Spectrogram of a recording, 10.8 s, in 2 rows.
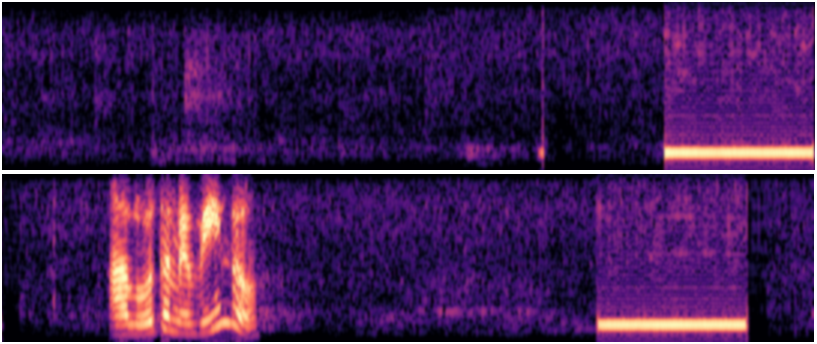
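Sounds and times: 
faint noise: 0.0s - 10.8s
electronic telephone hold tone during a call: 4.4s - 5.4s, 9.4s - 10.4s
speech: 6.2s - 7.2s.

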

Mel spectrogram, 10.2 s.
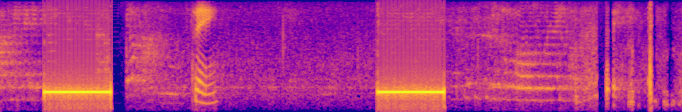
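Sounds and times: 
telephone line beep as a call is placed from a caixinha: 0.7s - 1.7s, 5.7s - 6.7s
speech: 2.9s - 3.4s.

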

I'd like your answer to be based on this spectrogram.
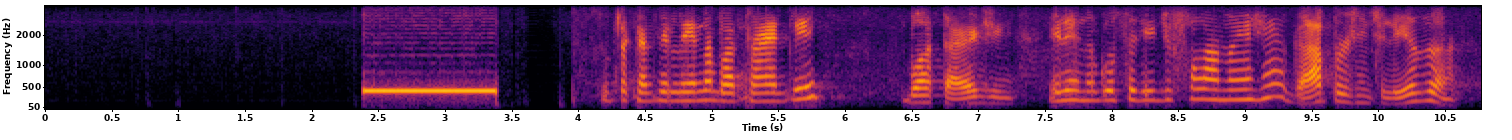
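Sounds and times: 
telephone tone during call transfer: 2.4s - 3.4s
speech: 4.3s - 10.7s.

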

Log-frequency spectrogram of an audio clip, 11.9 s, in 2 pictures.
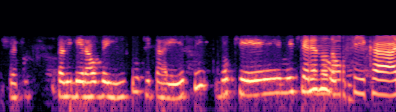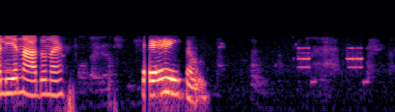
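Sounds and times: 
speech: 0.2s - 7.0s, 8.2s - 9.1s
electronic telephone tones signalling an incoming call from an insurance company: 10.4s - 11.4s.

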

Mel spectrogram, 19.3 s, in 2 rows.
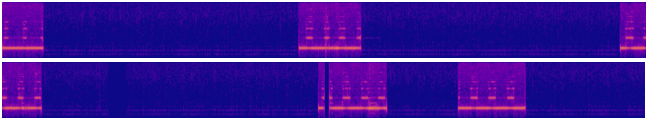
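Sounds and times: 
buzzy telephone beeps after an automated answering message: 0.0s - 0.6s, 4.5s - 5.4s, 9.3s - 10.3s, 14.4s - 15.5s, 16.5s - 17.6s
faint hum: 0.0s - 19.3s.

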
